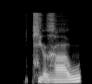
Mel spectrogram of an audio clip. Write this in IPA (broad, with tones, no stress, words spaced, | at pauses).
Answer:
t͡ɕḭ˧˨ə̯ɣa˨˦w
